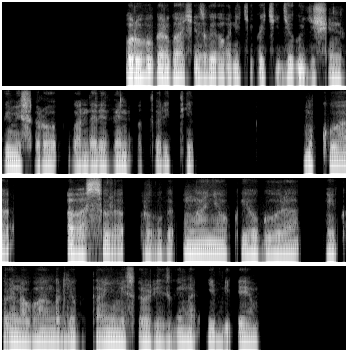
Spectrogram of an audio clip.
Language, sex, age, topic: Kinyarwanda, male, 25-35, government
